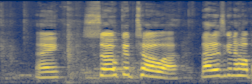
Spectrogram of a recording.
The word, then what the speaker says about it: SOHCAHTOA: It's pronounced SOHCAHTOA. Okay, SOHCAHTOA.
